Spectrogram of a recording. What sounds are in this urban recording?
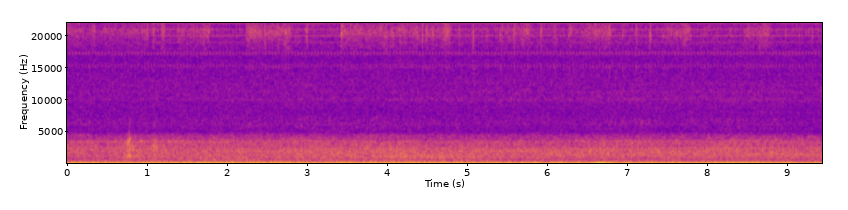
engine of unclear size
